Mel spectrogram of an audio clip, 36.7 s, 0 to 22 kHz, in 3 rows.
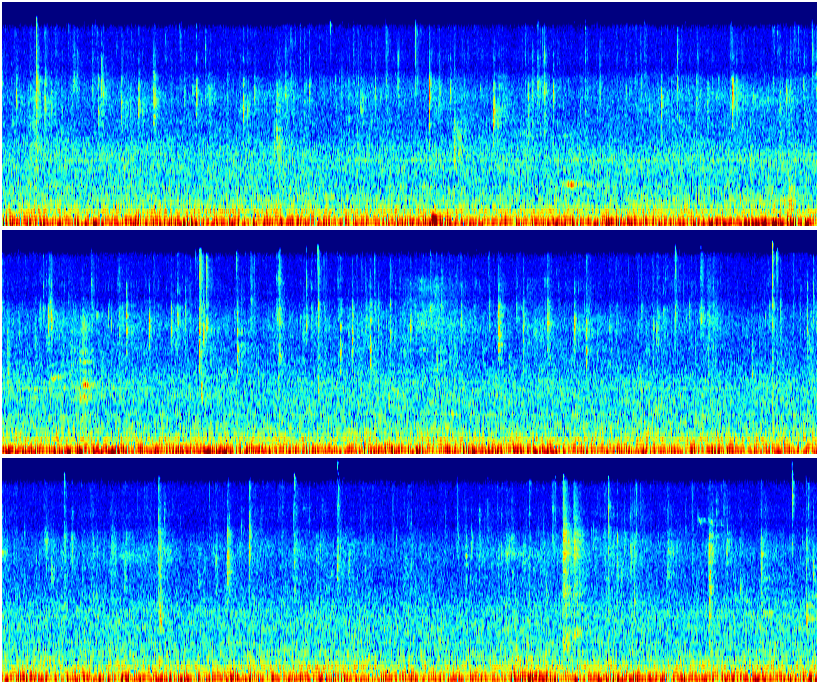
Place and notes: cologne, bismarckstr, rain in the backyard
soundmap nrw: social ambiences/ listen to the people in & outdoor topographic field recordings
bismarckstraße, 7 August, 18:08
